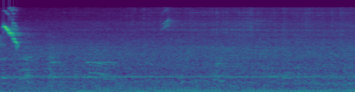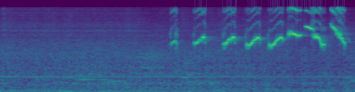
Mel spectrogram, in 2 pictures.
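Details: Captive double-collared seedeater in Rio de Janeiro, Brazil, singing tui tui: after a long quiet stretch with faint background hum, a rapid burst of roughly ten loud, rising and falling whistles closes the recording.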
